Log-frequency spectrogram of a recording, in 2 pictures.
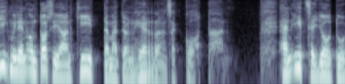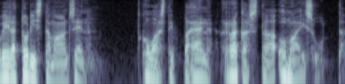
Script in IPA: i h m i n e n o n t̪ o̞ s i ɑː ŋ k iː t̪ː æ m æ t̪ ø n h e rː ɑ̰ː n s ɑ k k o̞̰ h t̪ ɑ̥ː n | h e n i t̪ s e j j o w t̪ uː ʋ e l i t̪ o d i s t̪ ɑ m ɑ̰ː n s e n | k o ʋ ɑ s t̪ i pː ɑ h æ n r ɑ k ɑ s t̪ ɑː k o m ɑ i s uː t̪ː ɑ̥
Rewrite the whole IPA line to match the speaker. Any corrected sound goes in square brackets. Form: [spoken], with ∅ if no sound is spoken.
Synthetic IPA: i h m i n e n o n t̪ o̞ s i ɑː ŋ k iː t̪ː æ m æ t̪ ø n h e rː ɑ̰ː n s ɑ k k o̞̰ h t̪ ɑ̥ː n | h [æ] n i t̪ s e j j o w t̪ uː ʋ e l [æ] t̪ o d i s t̪ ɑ m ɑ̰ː n s e n | k o ʋ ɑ s t̪ i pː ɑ h æ n r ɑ k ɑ s t̪ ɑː [ʔ] o m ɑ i s uː t̪ː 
